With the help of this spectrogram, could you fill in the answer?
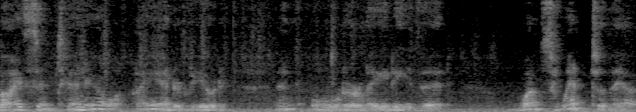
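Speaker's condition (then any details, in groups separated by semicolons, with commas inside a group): Parkinson's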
